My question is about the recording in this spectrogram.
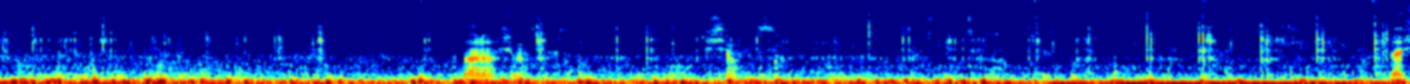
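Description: Car driving slowly over a ploughed field, heard inside the cabin: an uneven low rumble from the car jolting over rough ground, with the engine's hum becoming steadier in the last couple of seconds.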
